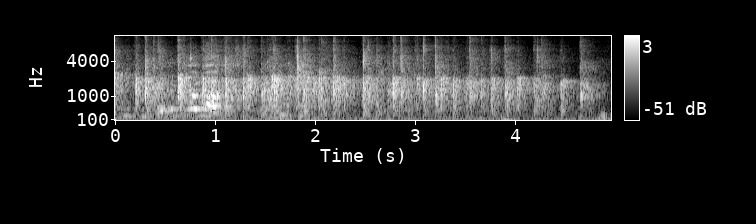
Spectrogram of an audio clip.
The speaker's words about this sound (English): Round of applause, folks.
